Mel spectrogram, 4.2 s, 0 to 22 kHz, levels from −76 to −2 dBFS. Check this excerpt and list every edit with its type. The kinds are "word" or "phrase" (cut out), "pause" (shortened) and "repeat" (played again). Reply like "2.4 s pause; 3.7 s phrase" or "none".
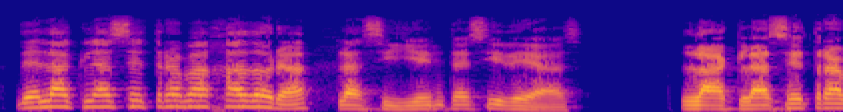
1.7 s word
